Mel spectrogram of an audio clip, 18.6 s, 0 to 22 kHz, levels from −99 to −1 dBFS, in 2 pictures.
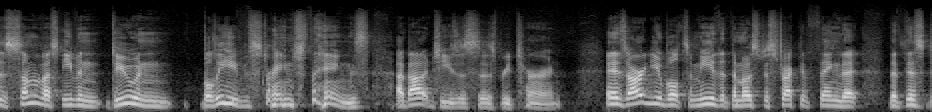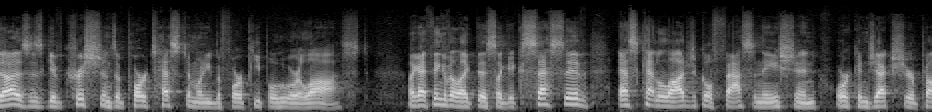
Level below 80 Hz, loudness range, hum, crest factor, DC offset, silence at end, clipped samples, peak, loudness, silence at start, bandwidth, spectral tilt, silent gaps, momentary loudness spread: -76 dBFS; 3 LU; none; 20 dB; under 0.1%; 0 s; under 0.1%; -4 dBFS; -24 LUFS; 0 s; 15.5 kHz; -5 dB/octave; none; 10 LU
